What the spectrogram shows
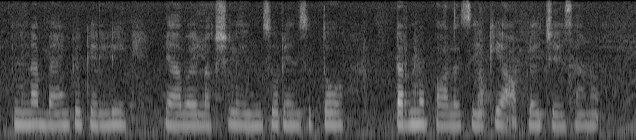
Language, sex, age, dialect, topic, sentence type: Telugu, female, 18-24, Central/Coastal, banking, statement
